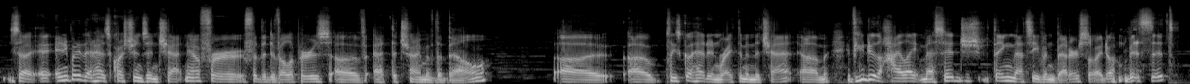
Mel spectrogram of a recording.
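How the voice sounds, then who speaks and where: A man's voice: medium pitch, brisk, fairly bright tone, soft background music. A man hosting a casual livestream developer Q&A, interviewing guests in an encouraging, affirming way.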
